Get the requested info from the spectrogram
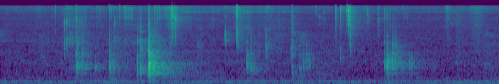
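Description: Baby monkey eating lotus seeds: scattered faint crunches and clicks from chewing and from handling the seeds, the loudest crunch about one and a half seconds in.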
